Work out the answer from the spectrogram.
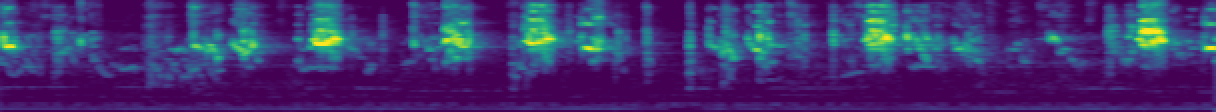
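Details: Budgerigars at the peak of mating keep up a stream of rasping squawks and chattering warbles, loud bursts coming several times a second, with a faint low hum throughout.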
